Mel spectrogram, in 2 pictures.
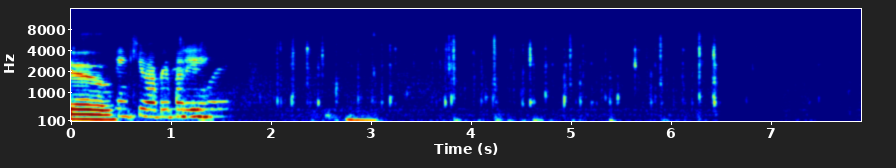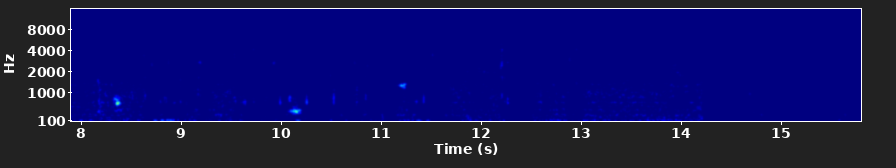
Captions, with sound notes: Thank you. Thank you, everybody. (keyboard clicking)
